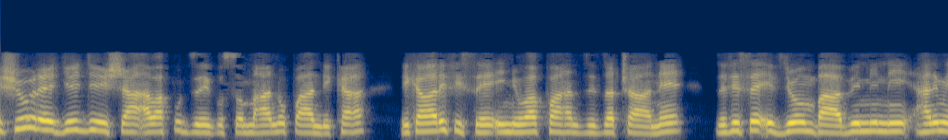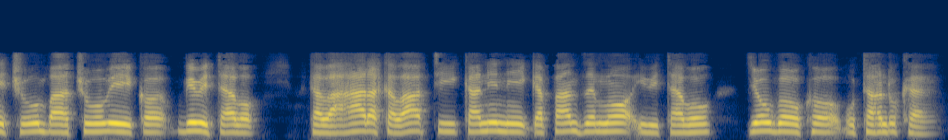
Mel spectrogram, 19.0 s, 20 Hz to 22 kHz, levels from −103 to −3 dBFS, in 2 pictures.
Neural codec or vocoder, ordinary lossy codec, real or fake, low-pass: codec, 16 kHz, about 1 kbps, DyCAST, with the encoder's durations; MP3, 32 kbps; fake; 5.4 kHz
